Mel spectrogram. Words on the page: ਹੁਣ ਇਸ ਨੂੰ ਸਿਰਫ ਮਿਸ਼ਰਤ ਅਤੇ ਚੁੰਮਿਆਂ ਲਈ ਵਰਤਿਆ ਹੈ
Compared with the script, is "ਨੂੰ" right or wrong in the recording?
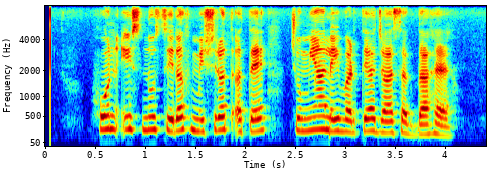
right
